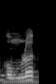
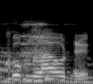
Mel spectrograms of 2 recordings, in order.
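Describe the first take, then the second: First: Laude is clipped to one syllable, like kumlut. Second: Laude is said fully with two syllables. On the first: The speaker calls it wrong. "Bukan cum laude loh Mas ya" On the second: The speaker calls it right. "jadi itu cum laude"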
